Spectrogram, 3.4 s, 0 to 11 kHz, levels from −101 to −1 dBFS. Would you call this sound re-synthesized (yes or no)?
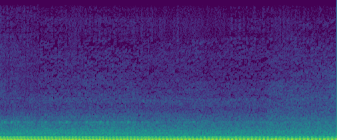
no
